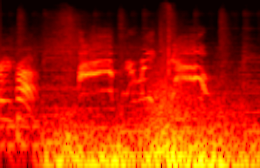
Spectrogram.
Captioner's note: exclaims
